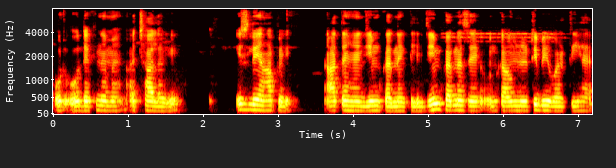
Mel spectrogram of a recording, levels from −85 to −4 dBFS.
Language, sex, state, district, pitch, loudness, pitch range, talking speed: Hindi, male, Uttar Pradesh, Etah, 135 Hz, -17 LUFS, 130-160 Hz, 190 wpm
